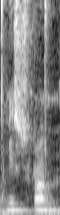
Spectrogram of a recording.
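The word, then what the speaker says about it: مصر: Mesir ini kalau dibaca misro ya itu maksudnya adalah negara Mesir yang kita kenal beda lagi kalau dibaca misron Nah kalau misron dengan tanwin ini e kota mana pun juga di sini dibacanya misr dan sesungguhnya negara Mesir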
